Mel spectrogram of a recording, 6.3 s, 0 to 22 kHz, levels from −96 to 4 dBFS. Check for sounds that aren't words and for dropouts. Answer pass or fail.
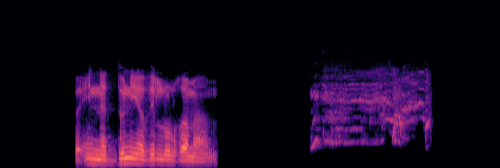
fail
